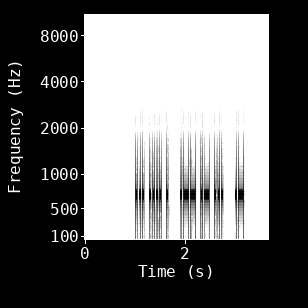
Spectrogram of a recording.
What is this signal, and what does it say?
Morse code, heard as a keyed tone, about 34 wpm, 700 Hz. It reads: SHE WAS A
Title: Sets of 3 Words 35wpm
